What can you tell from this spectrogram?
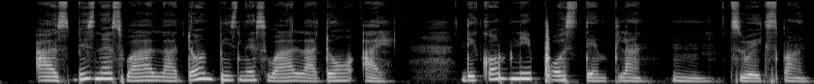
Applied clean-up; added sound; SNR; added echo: neural mask model Resemble Enhance denoiser.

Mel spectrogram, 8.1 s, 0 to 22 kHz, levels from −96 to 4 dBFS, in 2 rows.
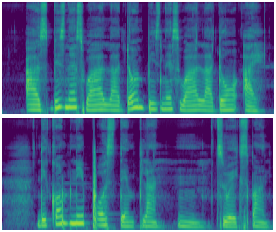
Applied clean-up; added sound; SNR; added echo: none; none; none; none.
